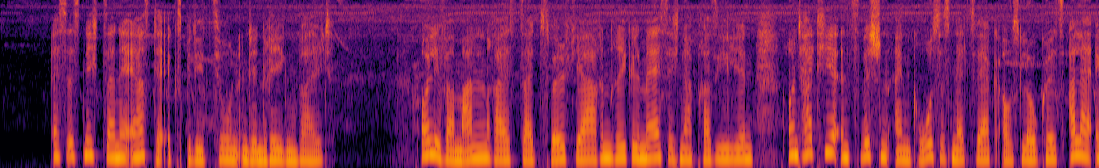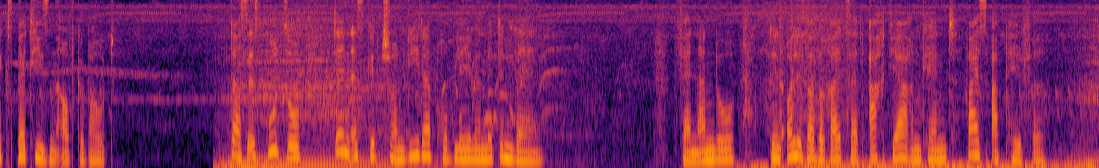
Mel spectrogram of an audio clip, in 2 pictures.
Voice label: TV-Doku, Doku, Off, German; Amazonas hautnah

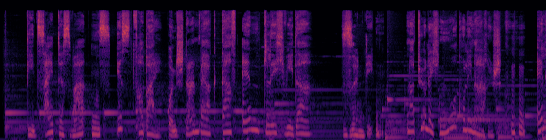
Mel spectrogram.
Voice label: Funkspot; LOFT VOICES

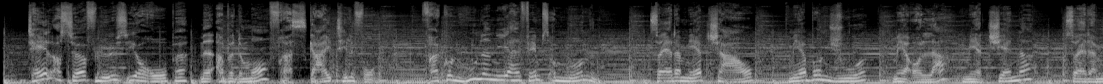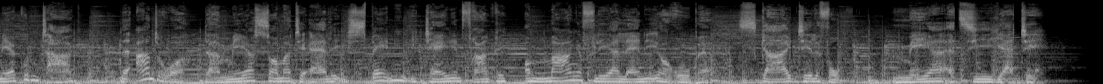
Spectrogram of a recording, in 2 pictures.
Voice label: telefon; sky

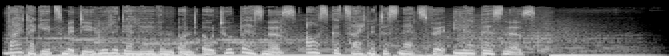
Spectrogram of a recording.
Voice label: Werbung TV; O2 Business

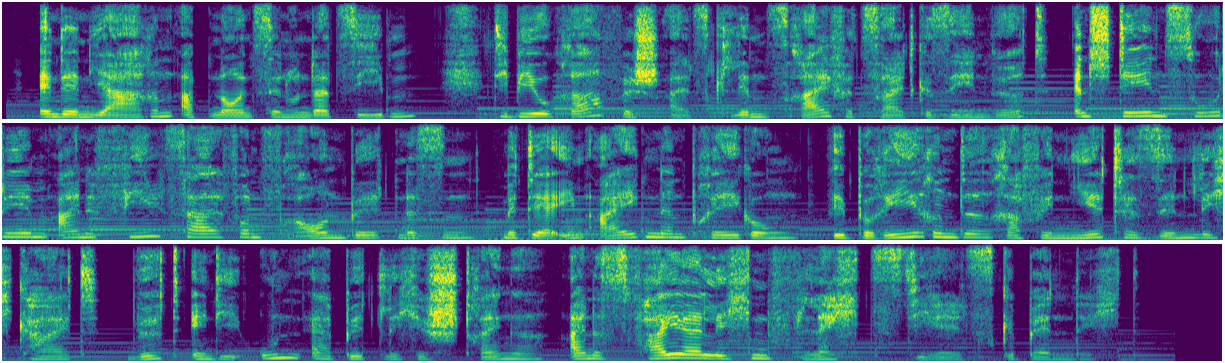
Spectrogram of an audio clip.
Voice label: Auszug aus Dokumentation Kunst

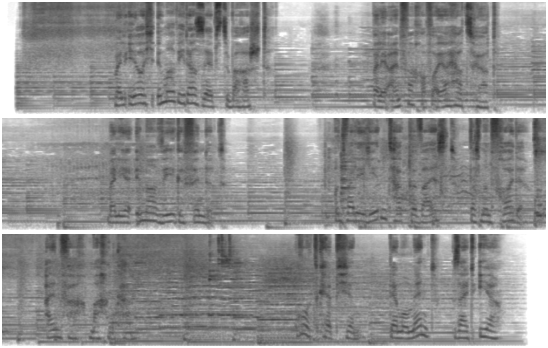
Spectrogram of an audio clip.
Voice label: TV Spot; Rotkäppchen

